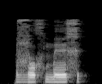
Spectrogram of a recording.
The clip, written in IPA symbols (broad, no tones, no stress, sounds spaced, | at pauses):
ɮ o x m e x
